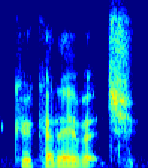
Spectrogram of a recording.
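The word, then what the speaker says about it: Kukharevych: and you said that kukarevic which is the correct way to say it by the way according to herbs you say that crookedevich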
